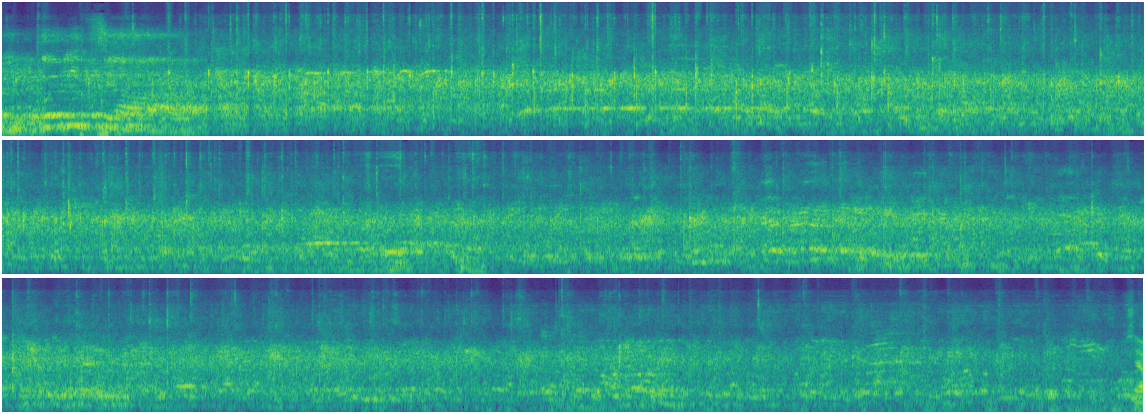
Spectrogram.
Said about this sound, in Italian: Un grande applauso allo Slovone!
